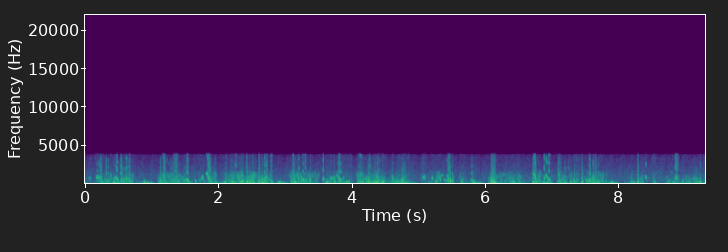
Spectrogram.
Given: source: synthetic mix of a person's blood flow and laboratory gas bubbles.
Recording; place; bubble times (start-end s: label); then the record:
Doppler ultrasound of blood flow; precordium
0.04-0.11 s: bubbles
0.13-0.75 s: bubbles
1.06-1.99 s: bubbles
2.02-2.83 s: bubbles
3.04-4.00 s: bubbles
4.04-4.88 s: bubbles
5.03-5.13 s: bubbles
5.17-5.55 s: bubbles
5.59-5.71 s: bubbles
5.77-5.84 s: bubbles
6.04-6.60 s: bubbles
6.66-7.04 s: bubbles
7.08-7.86 s: bubbles
8.25-8.44 s: bubbles
8.49-8.60 s: bubbles
8.68-9.31 s: bubbles
From the record:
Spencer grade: 4 (maximum detectable bubble signal sounding continuously throughout systole and diastole of every cardiac period, and overriding the amplitude of the normal cardiac signals); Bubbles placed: anywhere in the cardiac cycle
